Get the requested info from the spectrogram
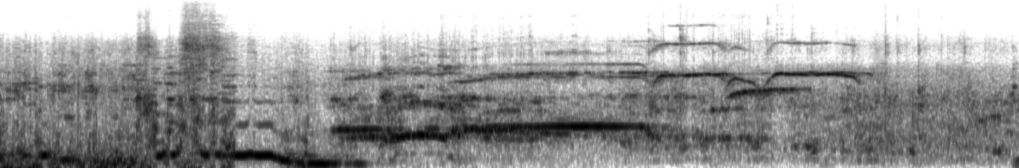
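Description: Punk rock band playing live at full volume with electric guitar and drums; about two and a half seconds in the song ends on a low note that slides downward. After that, high sustained tones with short rising and falling glides ring over crowd noise, fading a little near the end.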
